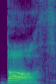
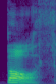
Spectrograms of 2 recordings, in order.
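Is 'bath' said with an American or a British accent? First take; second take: British; British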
